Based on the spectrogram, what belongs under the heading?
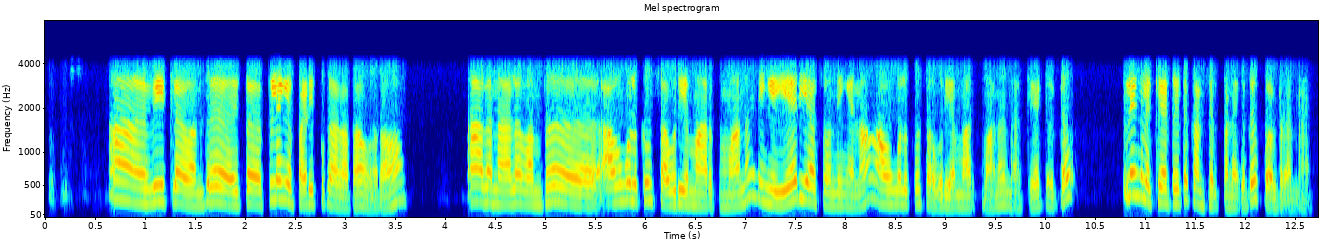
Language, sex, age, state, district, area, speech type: Tamil, female, 60+, Tamil Nadu, Tenkasi, urban, conversation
